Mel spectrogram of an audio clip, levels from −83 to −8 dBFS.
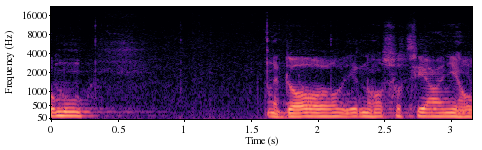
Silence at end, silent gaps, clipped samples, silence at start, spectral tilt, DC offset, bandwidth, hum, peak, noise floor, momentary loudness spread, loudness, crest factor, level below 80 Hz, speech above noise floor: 0 s; none; under 0.1%; 0 s; -8 dB/octave; under 0.1%; 13.5 kHz; none; -10 dBFS; -54 dBFS; 11 LU; -26 LUFS; 16 dB; -60 dBFS; 30 dB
